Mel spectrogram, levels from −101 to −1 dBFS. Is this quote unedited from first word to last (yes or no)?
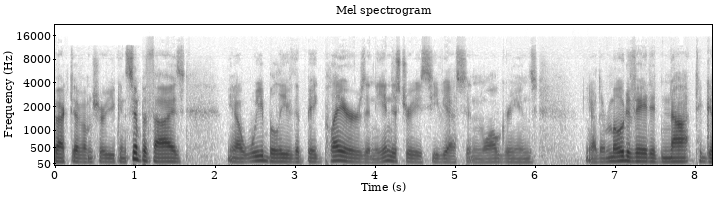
yes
